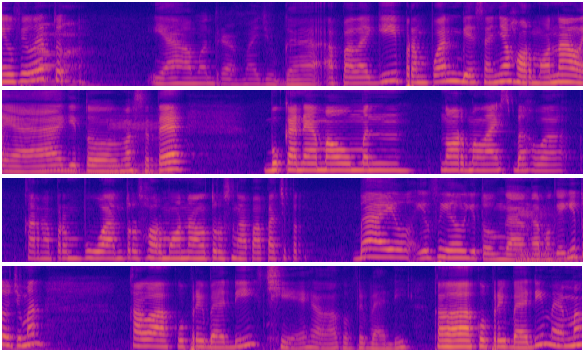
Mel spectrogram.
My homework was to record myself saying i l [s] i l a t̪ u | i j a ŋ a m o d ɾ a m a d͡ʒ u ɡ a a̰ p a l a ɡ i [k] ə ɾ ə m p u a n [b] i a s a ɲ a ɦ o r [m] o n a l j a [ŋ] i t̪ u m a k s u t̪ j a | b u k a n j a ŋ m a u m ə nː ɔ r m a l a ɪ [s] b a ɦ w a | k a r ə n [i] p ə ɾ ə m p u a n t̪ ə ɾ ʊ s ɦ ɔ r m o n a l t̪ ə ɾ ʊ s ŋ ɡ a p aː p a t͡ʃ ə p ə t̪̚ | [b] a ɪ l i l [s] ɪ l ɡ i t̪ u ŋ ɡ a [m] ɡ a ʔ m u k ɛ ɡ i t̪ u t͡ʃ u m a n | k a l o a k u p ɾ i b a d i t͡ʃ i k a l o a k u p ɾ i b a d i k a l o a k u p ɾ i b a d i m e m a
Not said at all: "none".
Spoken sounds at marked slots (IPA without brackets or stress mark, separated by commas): f, p, b, m, ɡ, s, a, b, f, ŋ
